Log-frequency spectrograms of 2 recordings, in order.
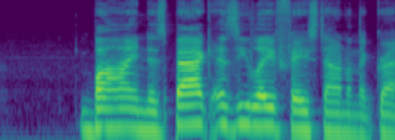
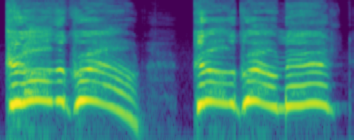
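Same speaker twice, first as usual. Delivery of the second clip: much higher, much louder barked command; police shout; 13 semitones higher, 11 dB louder than usual. Retold or imitated. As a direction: yell it like a cop making an arrest. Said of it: "an officer barked at".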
